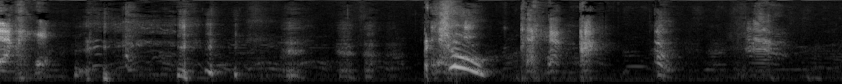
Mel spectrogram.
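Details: Adult's fake, imitated sneezes, not real sneezing, mixed with a young child's laughter as the child finds them funny.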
